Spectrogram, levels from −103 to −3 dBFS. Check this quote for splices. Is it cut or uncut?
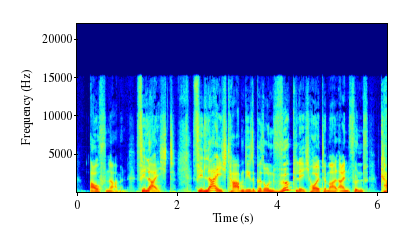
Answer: uncut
